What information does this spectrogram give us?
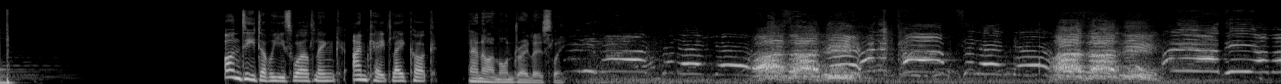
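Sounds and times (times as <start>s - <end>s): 
speech: 2.3s - 6.1s
demonstrators shouting: 5.7s - 12.8s
demonstrators in New Delhi chanting against violence on women: 7.4s - 9.4s, 10.2s - 11.8s.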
